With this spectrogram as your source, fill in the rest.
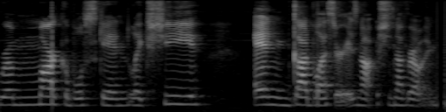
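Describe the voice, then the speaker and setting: The speaker has an animated tone at a moderate pace, with noticeable background noise behind the voice. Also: woman. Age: 20s. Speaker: YouTuber. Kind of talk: live stream chat. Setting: live stream.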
